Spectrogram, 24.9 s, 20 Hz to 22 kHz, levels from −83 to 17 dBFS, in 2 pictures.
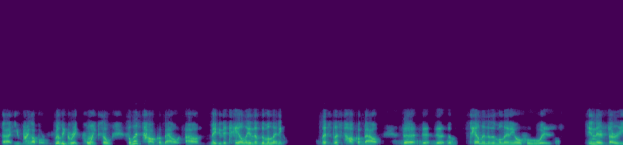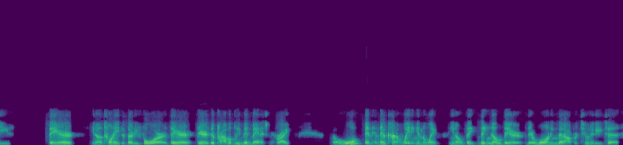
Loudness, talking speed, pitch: -16 LUFS, 180 wpm, 120 Hz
